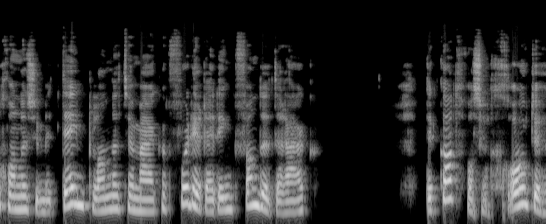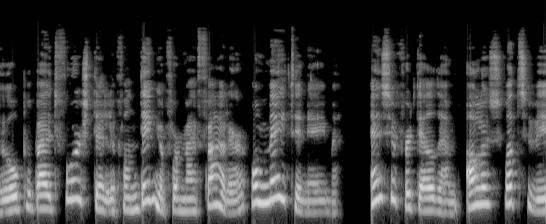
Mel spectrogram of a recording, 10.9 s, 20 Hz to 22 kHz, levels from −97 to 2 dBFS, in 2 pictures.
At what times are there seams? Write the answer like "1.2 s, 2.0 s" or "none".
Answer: none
